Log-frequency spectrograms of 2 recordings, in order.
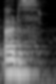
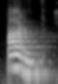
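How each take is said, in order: First: The final consonant is a z-like sound. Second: The final consonant is a d-like sound. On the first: The speaker calls it wrong. "We don't say arz" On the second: The speaker calls it right.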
